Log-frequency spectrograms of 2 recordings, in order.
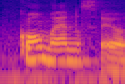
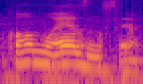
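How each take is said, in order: First: Said in the usual way. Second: "és" said clearly with its final s, as the prayer's correct form; corrected wording. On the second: Shown as a demonstration. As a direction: correct it to "és", sounding the s. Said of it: "né?".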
